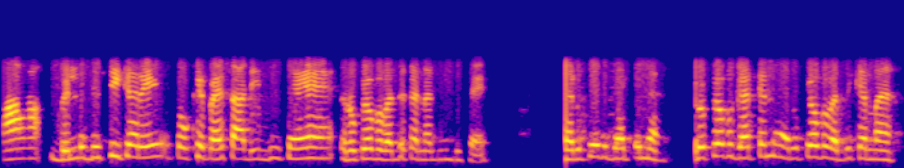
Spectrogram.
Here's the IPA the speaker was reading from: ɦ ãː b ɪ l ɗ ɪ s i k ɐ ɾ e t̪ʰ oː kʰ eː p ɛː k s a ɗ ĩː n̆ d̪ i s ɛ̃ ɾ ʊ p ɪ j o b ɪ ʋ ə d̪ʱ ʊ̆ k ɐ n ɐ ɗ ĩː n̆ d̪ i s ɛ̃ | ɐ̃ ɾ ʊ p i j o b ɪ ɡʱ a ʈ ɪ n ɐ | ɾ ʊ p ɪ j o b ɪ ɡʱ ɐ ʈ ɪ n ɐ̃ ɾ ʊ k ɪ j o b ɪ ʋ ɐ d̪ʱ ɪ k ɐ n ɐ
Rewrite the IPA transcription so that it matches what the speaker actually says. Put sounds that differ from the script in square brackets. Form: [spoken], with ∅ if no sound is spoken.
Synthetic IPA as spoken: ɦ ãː b ɪ l ɗ ɪ s i k ɐ ɾ e [t̪] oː kʰ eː p ɛː [∅] s a ɗ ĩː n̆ d̪ i s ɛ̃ ɾ ʊ p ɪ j o b ɪ ʋ [ɐ] d̪ʱ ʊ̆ k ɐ n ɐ ɗ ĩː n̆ d̪ i s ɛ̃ | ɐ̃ ɾ ʊ p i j o b ɪ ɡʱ [ɐ] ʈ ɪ n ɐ | ɾ ʊ p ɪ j o b ɪ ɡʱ ɐ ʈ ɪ n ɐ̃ ɾ ʊ [p] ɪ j o b ɪ ʋ ɐ d̪ʱ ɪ k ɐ n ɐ

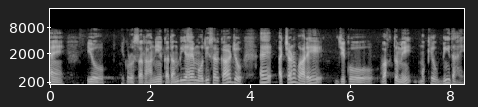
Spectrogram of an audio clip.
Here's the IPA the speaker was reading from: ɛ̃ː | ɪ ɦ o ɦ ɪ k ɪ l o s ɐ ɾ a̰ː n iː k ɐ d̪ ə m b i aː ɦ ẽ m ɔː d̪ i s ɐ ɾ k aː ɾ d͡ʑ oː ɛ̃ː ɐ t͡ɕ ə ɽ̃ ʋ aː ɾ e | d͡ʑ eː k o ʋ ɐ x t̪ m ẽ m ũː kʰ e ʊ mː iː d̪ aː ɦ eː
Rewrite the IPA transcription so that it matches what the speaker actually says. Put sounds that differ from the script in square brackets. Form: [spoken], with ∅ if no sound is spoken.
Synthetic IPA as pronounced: ɛ̃ː | ɪ ɦ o ɦ ɪ k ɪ [ɽ] o s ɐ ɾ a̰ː n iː k ɐ d̪ ə m b i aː ɦ [e] m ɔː d̪ i s ɐ ɾ k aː ɾ d͡ʑ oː ɛ̃ː ɐ t͡ɕ ə ɽ̃ ʋ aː ɾ e | d͡ʑ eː k o ʋ ɐ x t̪ m ẽ m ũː kʰ e ʊ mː iː d̪ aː ɦ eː

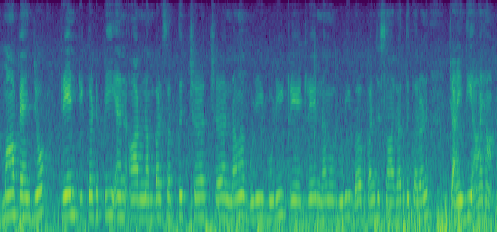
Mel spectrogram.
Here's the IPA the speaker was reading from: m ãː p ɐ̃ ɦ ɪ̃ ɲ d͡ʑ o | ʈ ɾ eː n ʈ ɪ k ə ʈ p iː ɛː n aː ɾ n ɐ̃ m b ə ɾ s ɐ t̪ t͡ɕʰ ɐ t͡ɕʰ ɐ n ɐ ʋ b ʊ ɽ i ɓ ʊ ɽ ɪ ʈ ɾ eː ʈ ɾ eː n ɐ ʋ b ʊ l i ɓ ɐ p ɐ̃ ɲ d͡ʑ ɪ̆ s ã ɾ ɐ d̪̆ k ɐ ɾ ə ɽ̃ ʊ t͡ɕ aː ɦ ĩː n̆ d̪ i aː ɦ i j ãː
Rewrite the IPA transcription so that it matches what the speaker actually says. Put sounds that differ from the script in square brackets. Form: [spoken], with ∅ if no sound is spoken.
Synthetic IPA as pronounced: m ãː p ɐ̃ ɦ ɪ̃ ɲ d͡ʑ o | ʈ ɾ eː n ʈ ɪ k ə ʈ p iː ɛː n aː ɾ n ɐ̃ m b ə ɾ s ɐ t̪ t͡ɕʰ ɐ t͡ɕʰ ɐ n ɐ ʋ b ʊ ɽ i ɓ ʊ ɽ [i] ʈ ɾ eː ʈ ɾ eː n ɐ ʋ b ʊ [ɽ] i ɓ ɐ p ɐ̃ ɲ d͡ʑ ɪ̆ s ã ɾ ɐ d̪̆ k ɐ ɾ ə ɽ̃ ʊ t͡ɕ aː ɦ ĩː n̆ d̪ i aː ɦ i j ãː

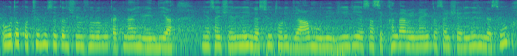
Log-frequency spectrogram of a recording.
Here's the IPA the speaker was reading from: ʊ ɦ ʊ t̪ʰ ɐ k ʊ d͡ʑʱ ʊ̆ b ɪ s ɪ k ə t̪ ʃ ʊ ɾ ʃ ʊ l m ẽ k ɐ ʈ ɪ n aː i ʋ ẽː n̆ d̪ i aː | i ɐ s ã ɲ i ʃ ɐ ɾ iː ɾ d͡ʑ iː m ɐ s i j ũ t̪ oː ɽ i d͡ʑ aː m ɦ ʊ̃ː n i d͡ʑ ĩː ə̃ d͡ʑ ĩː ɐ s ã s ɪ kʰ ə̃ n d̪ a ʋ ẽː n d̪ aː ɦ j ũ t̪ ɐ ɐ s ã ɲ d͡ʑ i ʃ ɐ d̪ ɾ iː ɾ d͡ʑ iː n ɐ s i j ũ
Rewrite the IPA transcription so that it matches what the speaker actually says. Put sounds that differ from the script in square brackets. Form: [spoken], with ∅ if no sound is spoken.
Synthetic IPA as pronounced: ʊ ɦ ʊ [t̪] ɐ k ʊ d͡ʑʱ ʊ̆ b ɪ s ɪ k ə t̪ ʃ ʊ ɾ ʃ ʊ [ɾ] m ẽ k ɐ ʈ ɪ n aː i ʋ ẽː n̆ d̪ i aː | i ɐ s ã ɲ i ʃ ɐ ɾ iː ɾ d͡ʑ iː [n] ɐ s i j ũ [t̪ʰ] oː ɽ i d͡ʑ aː m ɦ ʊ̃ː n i d͡ʑ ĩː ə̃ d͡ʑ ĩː ɐ s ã s ɪ kʰ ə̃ n d̪ a ʋ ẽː n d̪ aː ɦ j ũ t̪ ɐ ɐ s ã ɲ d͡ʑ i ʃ ɐ [∅] ɾ iː ɾ d͡ʑ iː n ɐ s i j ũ

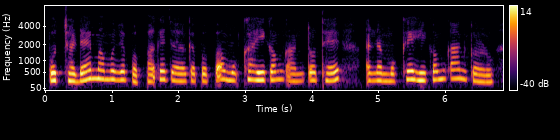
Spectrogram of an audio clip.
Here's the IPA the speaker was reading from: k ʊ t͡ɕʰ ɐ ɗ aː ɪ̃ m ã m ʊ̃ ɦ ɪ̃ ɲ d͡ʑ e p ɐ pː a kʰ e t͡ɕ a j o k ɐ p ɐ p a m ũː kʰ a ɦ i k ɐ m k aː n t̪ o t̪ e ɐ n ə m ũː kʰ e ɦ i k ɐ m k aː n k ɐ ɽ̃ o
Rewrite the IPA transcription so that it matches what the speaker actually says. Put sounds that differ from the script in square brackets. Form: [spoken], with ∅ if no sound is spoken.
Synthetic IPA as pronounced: [p] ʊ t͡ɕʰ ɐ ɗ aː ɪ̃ m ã m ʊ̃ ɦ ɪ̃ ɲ d͡ʑ e p ɐ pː a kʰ e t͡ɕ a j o k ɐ p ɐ p a m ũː kʰ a ɦ i k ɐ m k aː n t̪ o [t̪ʰ] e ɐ n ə m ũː kʰ e ɦ i k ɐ m k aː n k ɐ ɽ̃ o

